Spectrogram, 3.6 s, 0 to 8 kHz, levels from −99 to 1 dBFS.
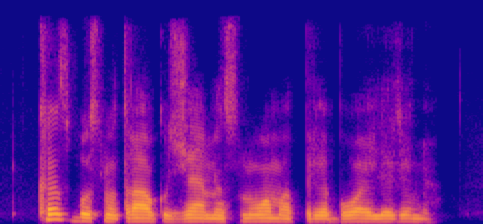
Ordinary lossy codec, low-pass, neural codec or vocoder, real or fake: AAC, 48 kbps; 7.2 kHz; autoencoder, 48 kHz, 32 numbers a frame, DAC-VAE, trained on Japanese speech; fake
